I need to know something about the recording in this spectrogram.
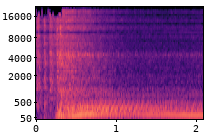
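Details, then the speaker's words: LS400 sat over a year, new battery, fuel gauge near empty, relocated/lengthened fuel lines: brief crank then catches at once and settles to steady even idle with no stumble; normal start. "This thing's just sitting forever, dude. Starts right up every time."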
